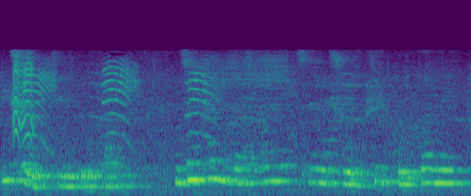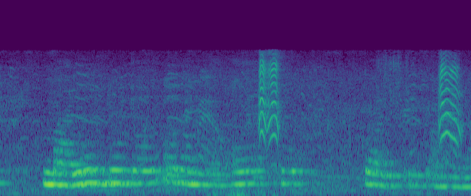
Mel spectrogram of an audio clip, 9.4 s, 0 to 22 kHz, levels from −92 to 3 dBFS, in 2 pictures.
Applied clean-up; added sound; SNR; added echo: none; Gull, seagull; 12 dB; reverberation time 0.7 s.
